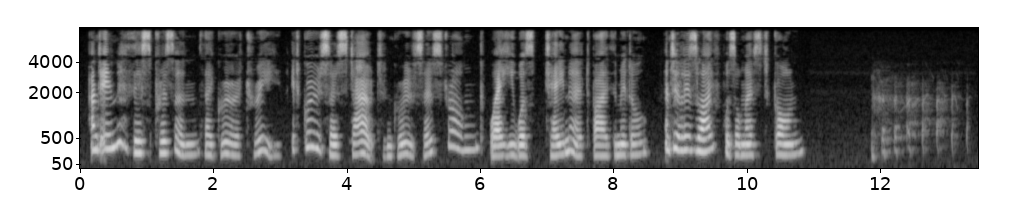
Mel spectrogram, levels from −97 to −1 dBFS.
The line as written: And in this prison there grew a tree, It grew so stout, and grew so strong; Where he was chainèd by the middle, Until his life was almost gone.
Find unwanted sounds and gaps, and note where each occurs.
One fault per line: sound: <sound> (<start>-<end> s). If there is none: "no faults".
sound: laugh (11.8-13.4 s)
